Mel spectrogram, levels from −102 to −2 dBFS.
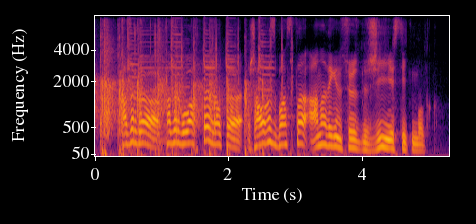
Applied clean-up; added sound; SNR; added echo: none; Electric guitar; 17 dB; none.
